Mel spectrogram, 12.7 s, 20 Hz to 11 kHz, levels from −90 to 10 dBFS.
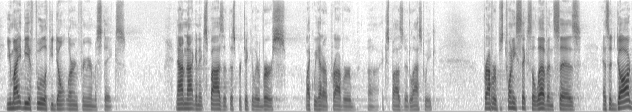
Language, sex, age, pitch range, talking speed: English, male, 50-69, 125-180 Hz, 170 wpm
